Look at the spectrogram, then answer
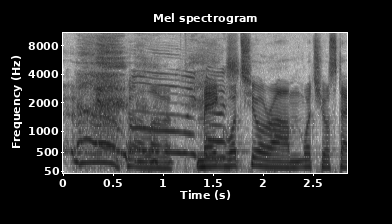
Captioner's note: laughing together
